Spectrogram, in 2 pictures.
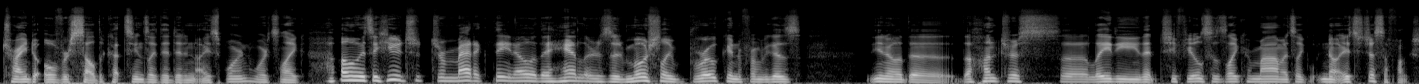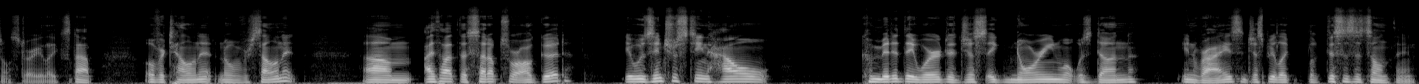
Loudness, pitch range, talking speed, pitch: -21 LUFS, 110-130 Hz, 190 wpm, 120 Hz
